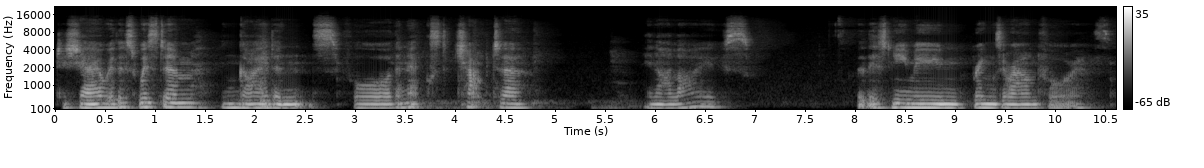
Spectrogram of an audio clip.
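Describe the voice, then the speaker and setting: Speaking very slowly in short phrases separated by long pauses, a woman guides a meditation. Her low, quite level pitch carries a gravelly fry and barely moves, and her soft, soothing voice sometimes thins toward a breathy whisper. The recording quality is low.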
